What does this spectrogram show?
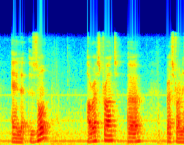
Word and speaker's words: elles: So in this case, the feminine version of they is elle with an S. We call it elle pluriel. Do not pronounce the S. We do not say elles.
